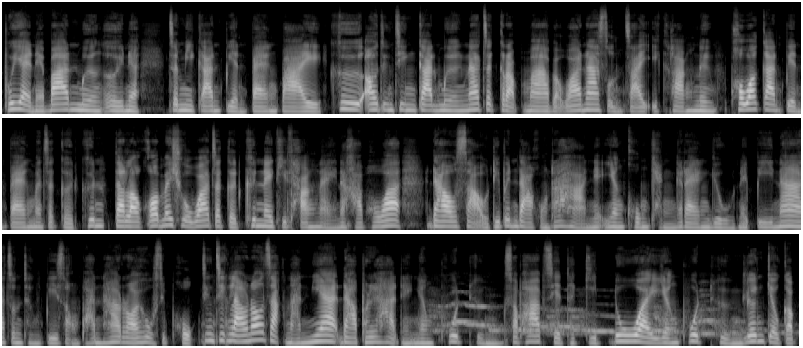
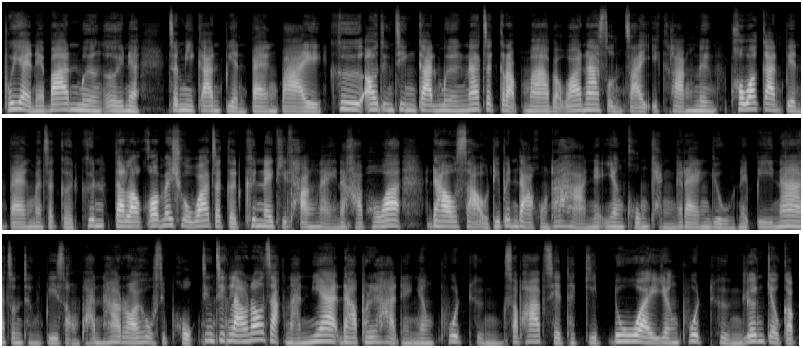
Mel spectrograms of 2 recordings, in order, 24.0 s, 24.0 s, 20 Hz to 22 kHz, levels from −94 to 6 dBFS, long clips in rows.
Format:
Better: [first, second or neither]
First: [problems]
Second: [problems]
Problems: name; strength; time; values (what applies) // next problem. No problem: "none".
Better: second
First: dog barking; faint; from 20 s on; peak 10 dB below the speech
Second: none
